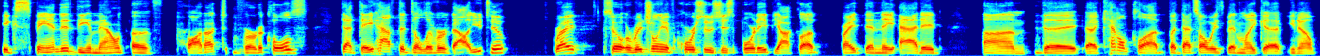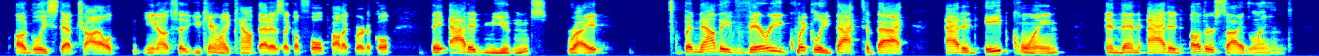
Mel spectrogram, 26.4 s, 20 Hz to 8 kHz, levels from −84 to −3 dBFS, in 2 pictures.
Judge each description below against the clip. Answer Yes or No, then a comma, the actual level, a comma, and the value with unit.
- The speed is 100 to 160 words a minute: No, average, 180 wpm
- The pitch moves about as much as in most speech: Yes, average, 3.4 semitones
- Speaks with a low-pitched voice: Yes, low, 110 Hz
